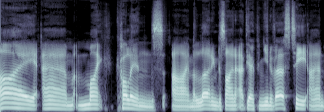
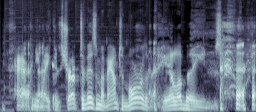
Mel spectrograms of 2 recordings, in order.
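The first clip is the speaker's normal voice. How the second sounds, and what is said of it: Put-on cowboy accent. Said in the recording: “I probably should have read in a cowboy accent.”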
